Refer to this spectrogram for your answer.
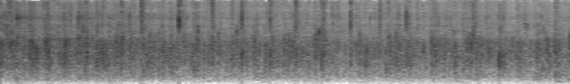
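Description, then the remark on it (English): An audience claps steadily, a dense, sustained wash of overlapping hand claps, holding an even loudness for several seconds with no voices standing out. “Could you all please help me in giving these people a round of applause?”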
